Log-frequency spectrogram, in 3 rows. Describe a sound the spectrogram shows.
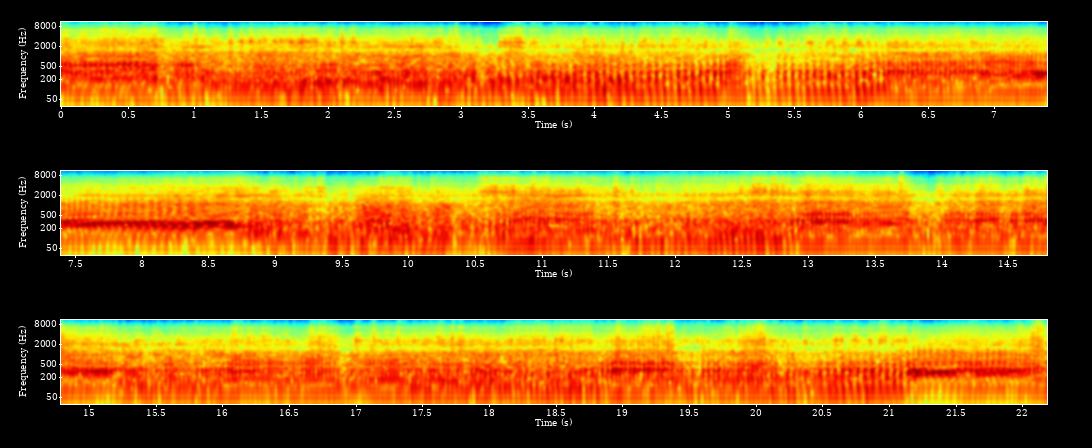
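A four-stroke 450 dirt bike revs hard and shifts through gears.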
